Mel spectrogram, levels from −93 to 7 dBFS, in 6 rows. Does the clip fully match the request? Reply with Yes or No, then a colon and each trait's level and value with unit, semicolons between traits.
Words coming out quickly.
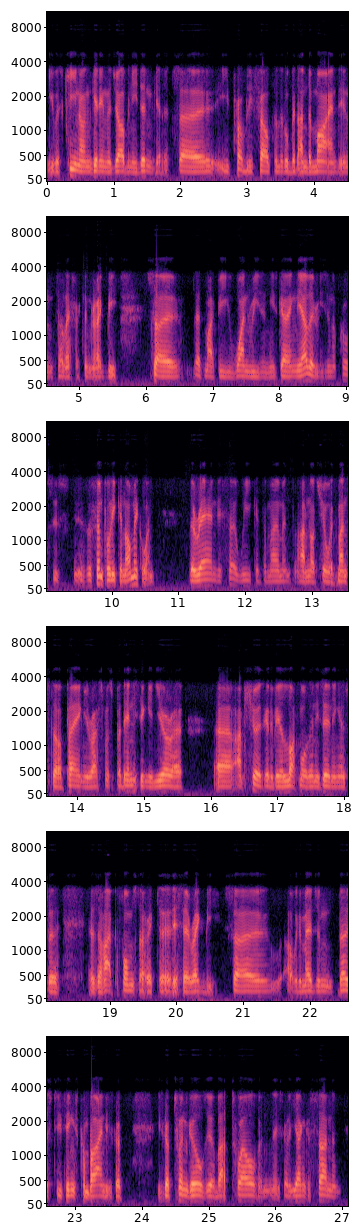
Yes: fast, 245 wpm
